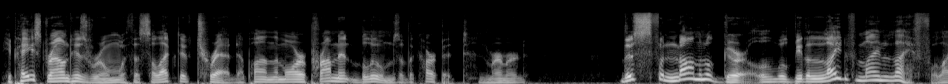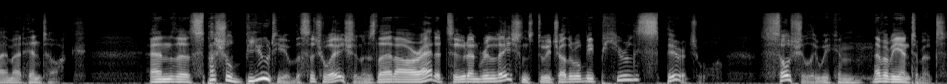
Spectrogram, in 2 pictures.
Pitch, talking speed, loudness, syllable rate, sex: 125 Hz, 190 wpm, -19 LUFS, 5.7 syllables/s, male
